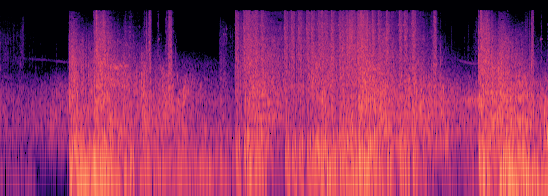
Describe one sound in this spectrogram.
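A submachine gun fires loud, rapid bursts of gunshots.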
